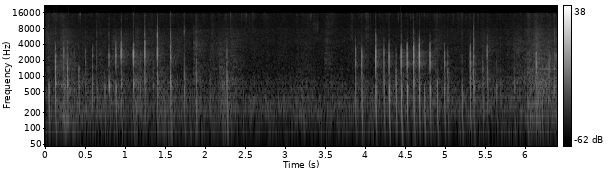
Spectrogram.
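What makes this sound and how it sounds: A solid milk chocolate bar resting on a palm is tapped with a broken-off piece of chocolate, giving quick, dry, bright clicks around 2.5 kHz that stop almost instantly. A run of taps fills the first two seconds, a near-silent pause follows, then a denser burst of taps begins and ends in a short scratch.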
